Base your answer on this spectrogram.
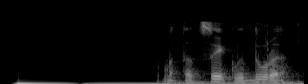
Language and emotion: Russian, angry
